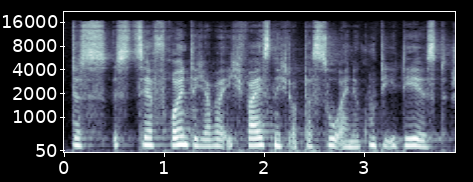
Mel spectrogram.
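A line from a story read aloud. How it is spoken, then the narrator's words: Stammering. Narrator (German): stammelt sie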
